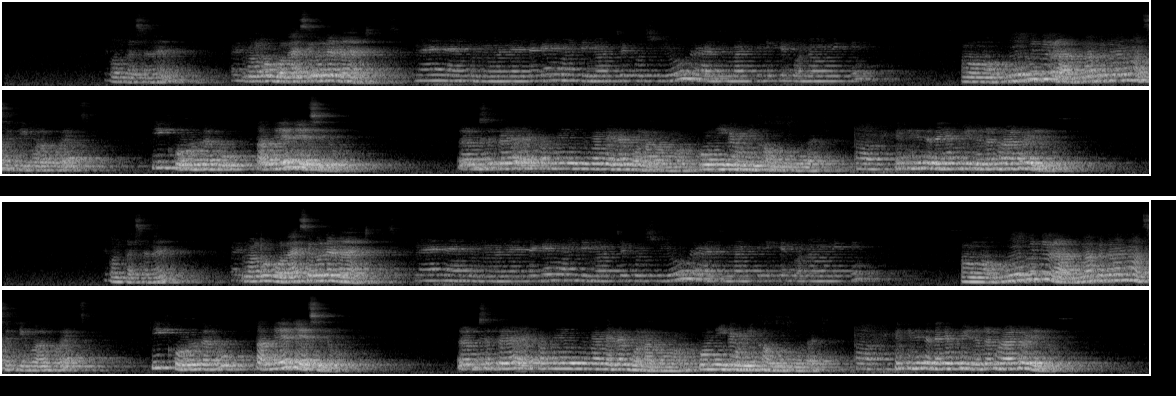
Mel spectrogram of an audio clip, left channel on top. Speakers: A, on the right; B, in the centre.
A: গম পাইছা নে
B: পাইছো
A: তোমালোকৰ
B: পাই
A: বনাই চাগে নে নাই হয়
B: নাই নাই বনোৱা নাই তাকে মই দিনত যে কৈছিলো ৰাজমাত খিনিকে বনাও নেকি
A: অ মোৰ কিন্তু ৰাজমা কেইটামানো আছে তিৱা হৈ কি কৰো
B: অ',
A: জানো কালিয়ে দিয়াইছিলো তাৰপিছতে
B: তাক
A: কালি কিবা বেলেগ বনালো মই কণী
B: অ',
A: কণী খাওঁ বুলি কলে
B: অ',
A: সেইখিনি তেনেকে ফ্ৰিজতে ভৰাই থৈ দিলো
